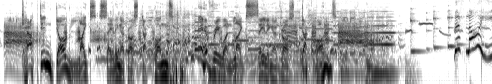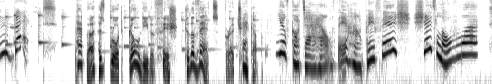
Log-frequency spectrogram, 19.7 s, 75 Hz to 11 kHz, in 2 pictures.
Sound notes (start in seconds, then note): 6.5 all laughing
